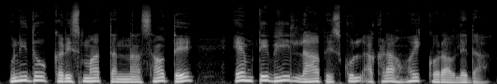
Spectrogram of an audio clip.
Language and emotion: Santali, neutral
